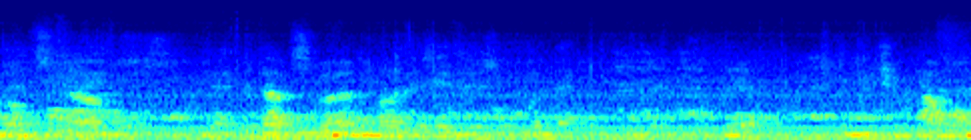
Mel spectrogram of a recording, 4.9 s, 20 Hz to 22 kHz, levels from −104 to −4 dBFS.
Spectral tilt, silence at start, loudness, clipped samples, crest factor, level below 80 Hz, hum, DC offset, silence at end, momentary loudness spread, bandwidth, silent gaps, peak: -9 dB/octave; 0 s; -46 LUFS; under 0.1%; 18 dB; -62 dBFS; none; under 0.1%; 0 s; 10 LU; 9.2 kHz; none; -28 dBFS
